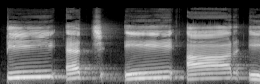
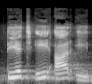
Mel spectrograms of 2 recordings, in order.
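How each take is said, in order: First: Slow spelling. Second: Quick spelling. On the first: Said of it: "इसको क्या पढ़ेंगे?". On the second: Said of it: "यहाँ पे ध्यान रखिएगा". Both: Shown as a demonstration.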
